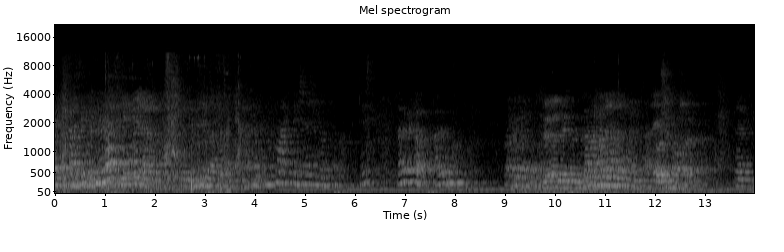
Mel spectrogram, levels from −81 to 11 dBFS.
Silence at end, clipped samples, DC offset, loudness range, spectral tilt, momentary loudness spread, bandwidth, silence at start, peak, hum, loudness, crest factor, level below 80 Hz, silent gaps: 0 s; under 0.1%; under 0.1%; 7 LU; -6 dB/octave; 14 LU; 11.5 kHz; 0 s; -24 dBFS; none; -43 LUFS; 20 dB; -62 dBFS; none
